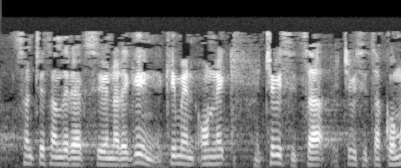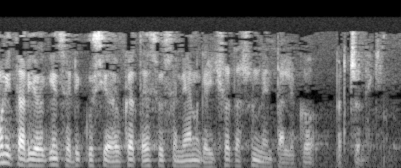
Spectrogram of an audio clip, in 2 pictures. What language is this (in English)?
Basque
